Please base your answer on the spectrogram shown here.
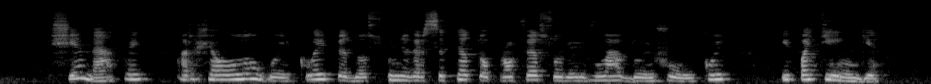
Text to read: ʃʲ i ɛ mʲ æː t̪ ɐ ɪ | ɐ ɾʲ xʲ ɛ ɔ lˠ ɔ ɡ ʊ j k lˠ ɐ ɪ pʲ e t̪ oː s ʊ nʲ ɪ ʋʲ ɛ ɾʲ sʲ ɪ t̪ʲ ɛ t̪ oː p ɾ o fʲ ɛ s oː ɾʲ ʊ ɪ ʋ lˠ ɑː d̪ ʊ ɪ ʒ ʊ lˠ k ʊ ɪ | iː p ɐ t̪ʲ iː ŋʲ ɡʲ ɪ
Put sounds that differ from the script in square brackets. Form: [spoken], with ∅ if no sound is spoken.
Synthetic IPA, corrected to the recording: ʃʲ i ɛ mʲ æː t̪ ɐ ɪ | ɐ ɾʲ xʲ ɛ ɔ lˠ ɔ ɡ ʊ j k lˠ ɐ ɪ pʲ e [d̪] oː s ʊ nʲ ɪ ʋʲ ɛ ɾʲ sʲ ɪ t̪ʲ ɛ t̪ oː p ɾ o fʲ ɛ s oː ɾʲ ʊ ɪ ʋ lˠ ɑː d̪ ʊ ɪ ʒ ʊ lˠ k ʊ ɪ | iː p ɐ t̪ʲ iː ŋʲ ɡʲ ɪ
